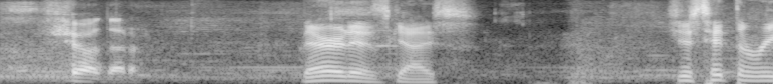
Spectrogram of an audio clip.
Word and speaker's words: Fedor: It's Fedor.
